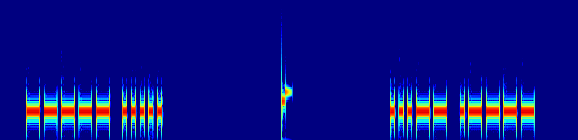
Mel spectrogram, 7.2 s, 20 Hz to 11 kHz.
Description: Morse code, heard as a keyed tone, about 22 wpm, 690 Hz. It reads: 05 31
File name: practice / 22wpm / Two Letter-Number Combinations - 22wpm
